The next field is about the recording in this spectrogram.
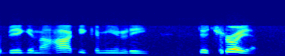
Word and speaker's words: Detroit: It's first of all, it's Detroit, not Detroit, and it's pecan, not pecan.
